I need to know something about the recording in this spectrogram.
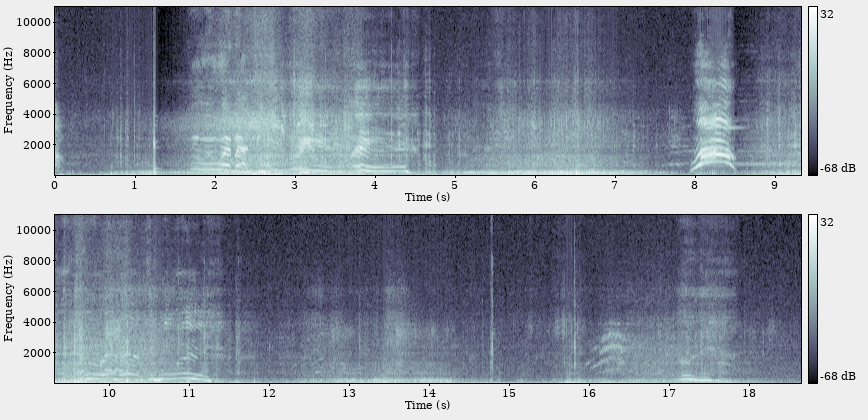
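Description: A man yelling and screaming in free fall on a bungee jump, over loud rushing wind buffeting the camera microphone; one short, very loud cry rises and falls about eight seconds in.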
